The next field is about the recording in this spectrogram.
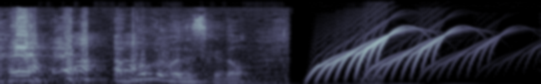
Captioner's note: laughs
